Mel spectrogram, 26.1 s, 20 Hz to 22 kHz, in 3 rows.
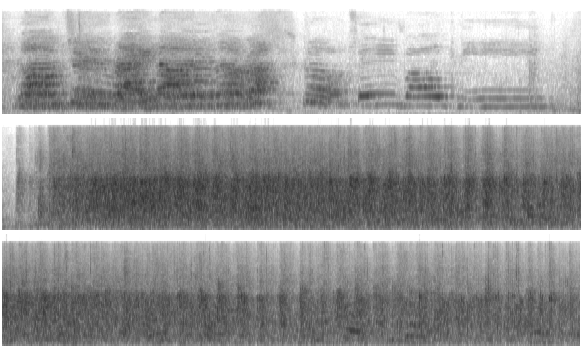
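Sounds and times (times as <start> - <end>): audience applauding: 8.9 - 26.0.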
